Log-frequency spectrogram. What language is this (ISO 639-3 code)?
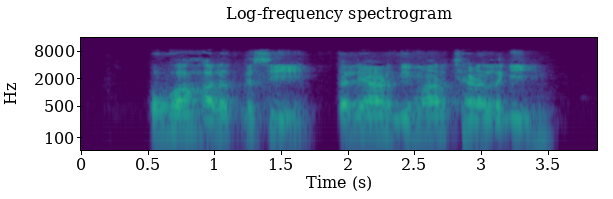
snd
